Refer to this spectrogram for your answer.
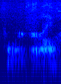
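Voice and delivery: breathy whispered aside; whispered pity. A narrator's reading. Narrator pitying the girl, whispered.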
